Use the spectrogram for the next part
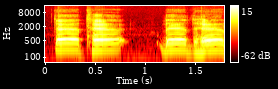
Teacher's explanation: त थ द ध रो उच्चारण करती टाइम जीव दांता ने स्पर्श करे तो दंत्य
